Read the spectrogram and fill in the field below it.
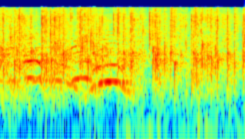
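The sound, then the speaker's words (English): An audience breaks into applause for someone finishing their first year of school, a dense, steady wash of many hands clapping for about two seconds, with a few raised voices mixed in early before individual claps stand out toward the end. “Yeah, you can all clap for that.”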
